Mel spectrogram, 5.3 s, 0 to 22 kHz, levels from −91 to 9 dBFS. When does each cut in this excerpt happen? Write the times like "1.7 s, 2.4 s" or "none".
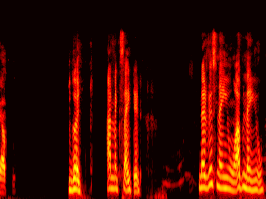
none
